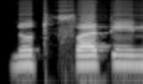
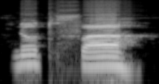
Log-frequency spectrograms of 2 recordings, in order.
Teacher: تا کے نیچے دو زیر ہیں تو لہٰذا غنہ کیا جائے گا، اور وقف کرنے کی حالت میں تا کی جگہ ہا پڑھا جائے گا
